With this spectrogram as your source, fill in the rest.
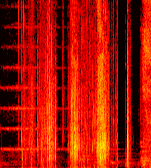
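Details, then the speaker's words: Knee of an osteoarthritis patient during movement: irregular crunching and cracking bursts. Crepitus from worn cartilage with lost lubrication, bone surfaces or rough cartilage rubbing. "이게 무릎에서 나는 소리라고요? 네, 이 소리는 바로 관절염 환자 무릎에서 나는 관절 소리입니다."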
